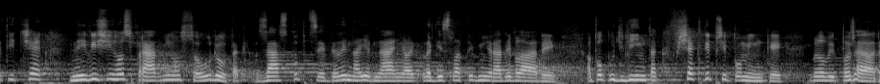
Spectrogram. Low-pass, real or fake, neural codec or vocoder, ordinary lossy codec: 14.4 kHz; fake; codec, 44.1 kHz, 7.8 kbps, DAC; MP3, 64 kbps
